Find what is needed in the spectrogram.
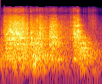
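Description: An old metal roofing sheet scraping across the other sheets as it is dragged and lifted off a stack. A harsh, continuous rasp with a second swell about a second and a half in.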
